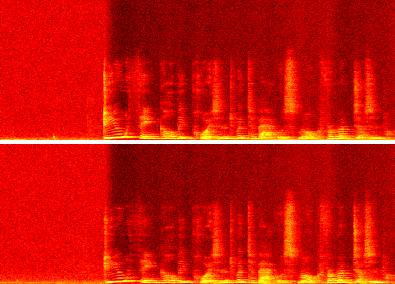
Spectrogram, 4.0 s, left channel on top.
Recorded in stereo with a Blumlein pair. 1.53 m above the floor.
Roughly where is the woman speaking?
Ahead left.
